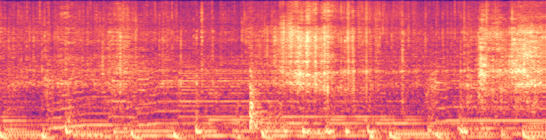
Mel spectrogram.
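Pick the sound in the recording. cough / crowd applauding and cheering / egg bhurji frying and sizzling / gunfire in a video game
egg bhurji frying and sizzling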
